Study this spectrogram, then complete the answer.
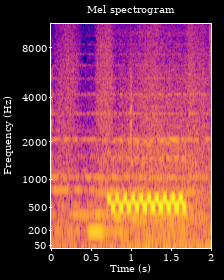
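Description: A phone rings in The Stanley Parable, a single electronic warbling burst of rapid alternating tones lasting about a second, clear and moderately loud over a quiet low hum.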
